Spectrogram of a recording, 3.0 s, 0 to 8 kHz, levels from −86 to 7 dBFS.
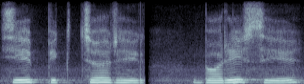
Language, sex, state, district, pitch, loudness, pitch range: Hindi, female, Bihar, Patna, 205 Hz, -15 LUFS, 200-220 Hz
